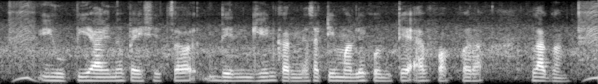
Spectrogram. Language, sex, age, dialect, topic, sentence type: Marathi, male, <18, Varhadi, banking, question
